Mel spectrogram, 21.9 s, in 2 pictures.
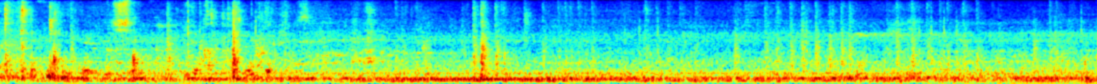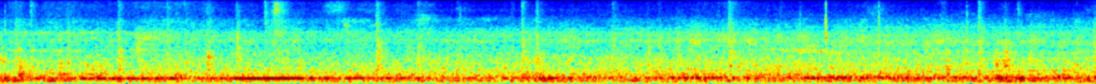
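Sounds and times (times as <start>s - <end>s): electric train running at speed: 0.0s - 21.9s
clicks and rattles: 3.6s - 11.4s.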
